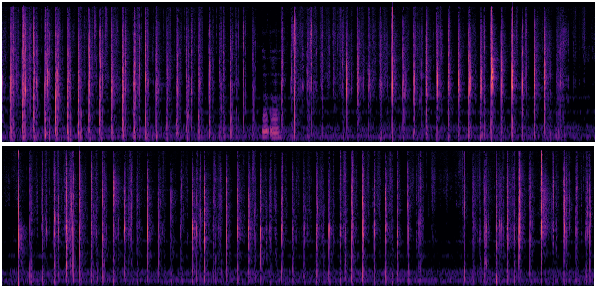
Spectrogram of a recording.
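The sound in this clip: A deck of cards is shuffled over and over: many quick bursts of rapid flapping clicks, with short pauses between rounds and a few longer breaks.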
